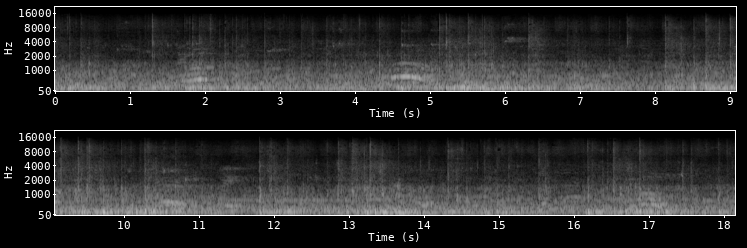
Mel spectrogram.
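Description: Volleyballs bounce with sharp smacks on a hard floor.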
